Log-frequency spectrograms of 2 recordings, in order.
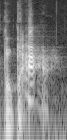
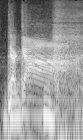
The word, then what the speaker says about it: Gaga: I find it's pronounced Gaga. – Gaga.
